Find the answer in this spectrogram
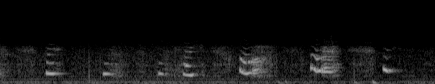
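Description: High, whimpering moans from a voice: about eight short cries, each bending in pitch, coming roughly two a second and loudest about halfway through.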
